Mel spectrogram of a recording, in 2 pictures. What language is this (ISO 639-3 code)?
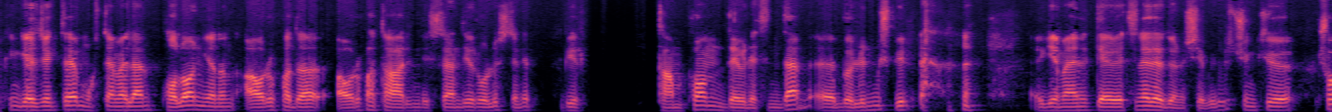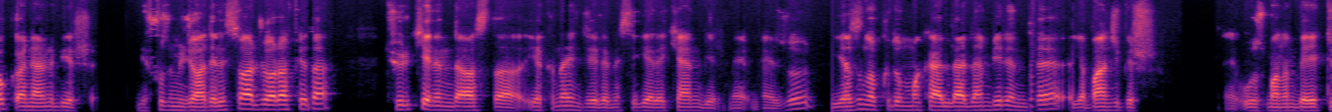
tur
